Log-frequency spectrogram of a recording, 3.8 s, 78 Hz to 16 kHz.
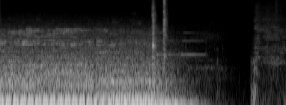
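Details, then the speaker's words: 1999 Dodge Durango running with muffler removed, recorded on external mic: loud, deep, raw rumble with rapid pulsing around 200 per minute, then engine cuts off; loud open exhaust before muffler replacement. "okay Alex this is the Durango without the muffler on it hopefully you can hear it good because I have an external mic on we'll see what she sounds like"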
